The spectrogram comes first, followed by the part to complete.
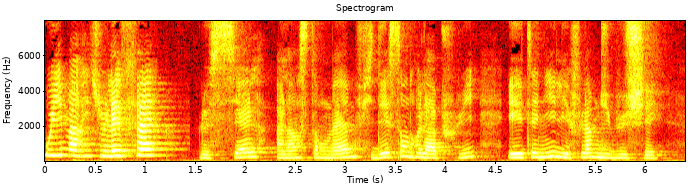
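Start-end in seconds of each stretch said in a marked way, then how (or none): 0.0-1.1 cried-out, raised, high-pitched outcry. A woman suddenly regaining her voice calls out to marie: cried out. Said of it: "elle cria".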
